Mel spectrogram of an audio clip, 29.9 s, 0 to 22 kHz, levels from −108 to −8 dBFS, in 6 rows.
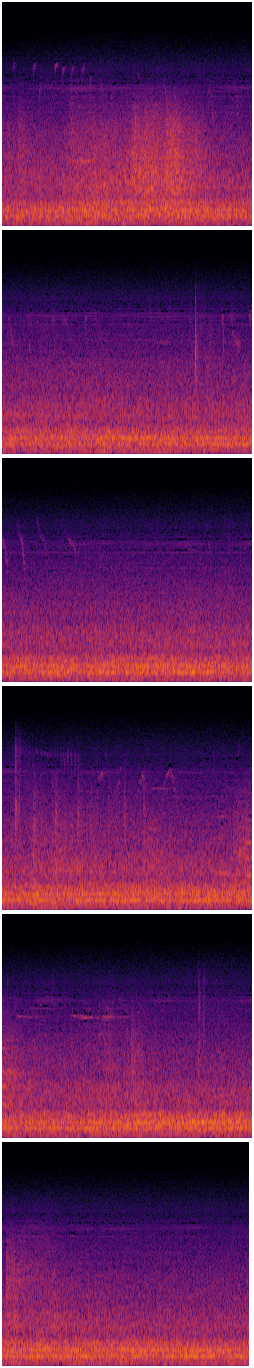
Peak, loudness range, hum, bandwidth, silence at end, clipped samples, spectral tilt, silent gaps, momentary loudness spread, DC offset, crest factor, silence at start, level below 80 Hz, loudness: -28 dBFS; 2 LU; none; 11 kHz; 0 s; under 0.1%; -7.5 dB/octave; none; 4 LU; under 0.1%; 16 dB; 0 s; -60 dBFS; -45 LUFS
